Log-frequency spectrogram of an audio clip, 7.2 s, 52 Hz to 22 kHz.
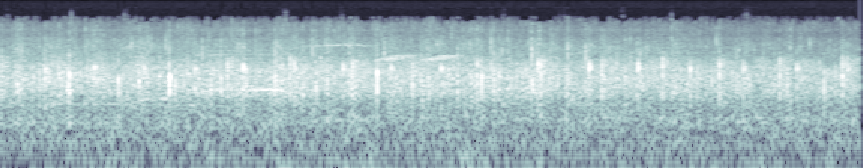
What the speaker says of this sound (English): Would you mind giving all the Hoosiers who are here a big, big round of applause, especially those 2 on the crew?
